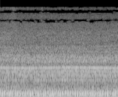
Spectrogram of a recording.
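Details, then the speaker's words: Home standby generator running during a service call after Hurricane Isaias, airflow restricted by growth around the enclosure; steady low drone with slight uneven waver as it starves for air and hunts; engine hunting from restricted airflow. "you can hear it starving for air making it hunt"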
